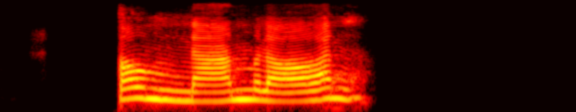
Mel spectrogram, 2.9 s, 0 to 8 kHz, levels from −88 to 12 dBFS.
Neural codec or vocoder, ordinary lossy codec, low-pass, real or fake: codec, 16 kHz, 1 kbps, X-Codec, HuBERT features, trained on general audio; none; 7.2 kHz; fake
